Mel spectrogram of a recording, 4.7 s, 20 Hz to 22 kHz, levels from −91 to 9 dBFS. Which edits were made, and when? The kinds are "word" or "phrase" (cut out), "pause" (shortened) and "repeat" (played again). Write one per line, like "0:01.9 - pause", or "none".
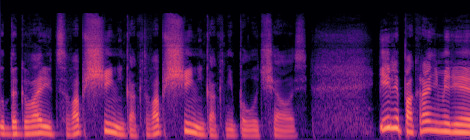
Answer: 0:01.4 - repeat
